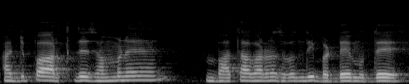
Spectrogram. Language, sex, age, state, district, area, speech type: Punjabi, male, 18-30, Punjab, Fatehgarh Sahib, rural, spontaneous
